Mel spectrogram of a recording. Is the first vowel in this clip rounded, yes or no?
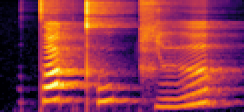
no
